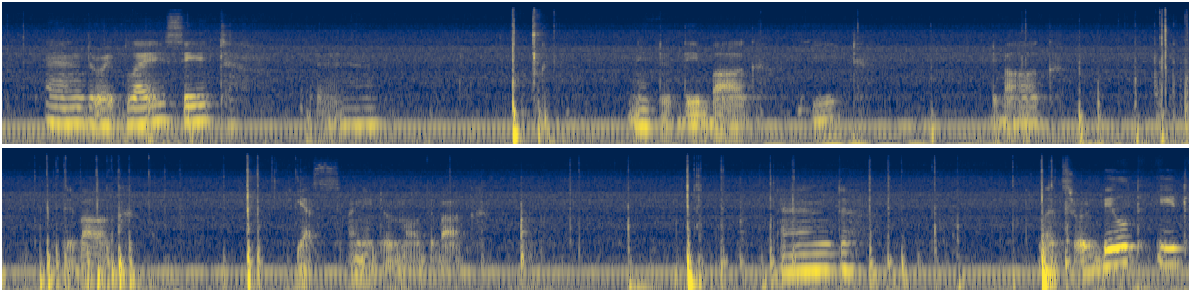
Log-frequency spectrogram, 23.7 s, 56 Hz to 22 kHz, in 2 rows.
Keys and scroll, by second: 11.7 ctrl+shift+super+a, 14.4 shift+F9, 18.7 ctrl+shift+super+F12, 22.3 ctrl+shift+super+F12, 22.3 ctrl+shift+super+F9.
